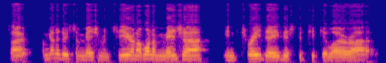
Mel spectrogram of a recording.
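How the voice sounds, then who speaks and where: A man with an Australian accent speaks at a fairly high pitch with fairly even intonation. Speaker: software product presenter. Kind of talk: webinar software demo. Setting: webinar, screen share. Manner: fast.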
